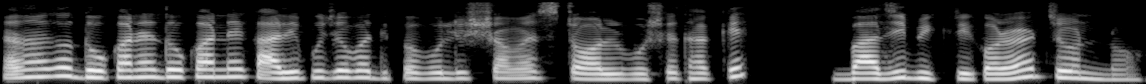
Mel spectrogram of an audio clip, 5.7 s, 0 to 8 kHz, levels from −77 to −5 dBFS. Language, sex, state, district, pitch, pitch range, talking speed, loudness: Bengali, female, West Bengal, Kolkata, 210 Hz, 195-255 Hz, 145 wpm, -17 LUFS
